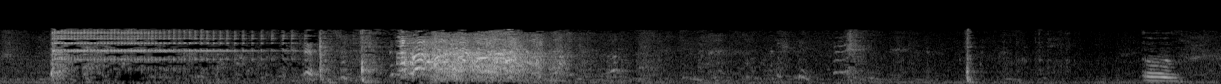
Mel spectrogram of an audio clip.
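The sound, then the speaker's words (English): A shrill, steady alarm clock rings loudly for a couple of seconds at 2 o'clock in the afternoon, then cuts off into a burst of rustling noise, followed by scattered chuckles and muffled voices. “Lucky I didn't sleep through the alarm or we'd have missed half the day.”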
